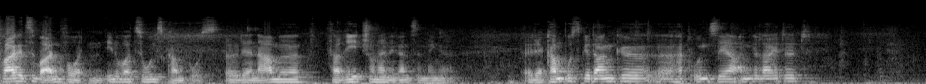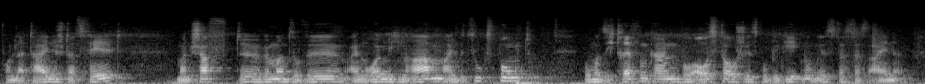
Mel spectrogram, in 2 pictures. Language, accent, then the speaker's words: German; Wolfsburg, Lower Saxony, Germany; now in Berlin, Germany; Ne, von Wolfsburg, sozusagen von Hauptstadt zu Hauptstadt. Ich komme aus der Hauptstadt von Volkswagen. Bin jetzt hier in der deutschen Hauptstadt angekommen.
